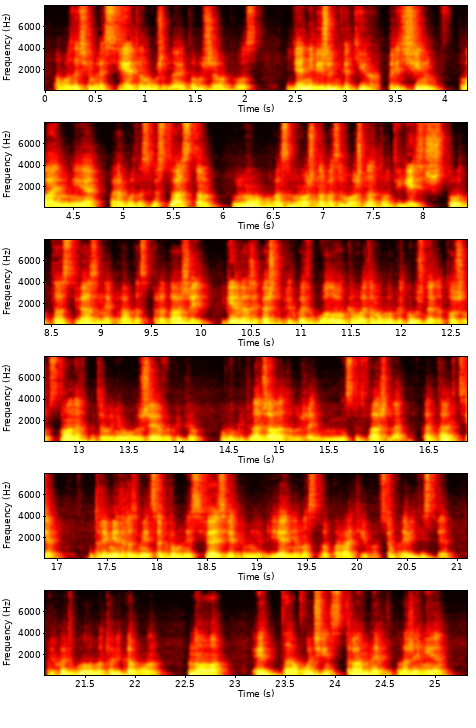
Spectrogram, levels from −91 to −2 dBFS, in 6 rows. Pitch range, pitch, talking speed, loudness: 110-135 Hz, 120 Hz, 190 wpm, -19 LUFS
